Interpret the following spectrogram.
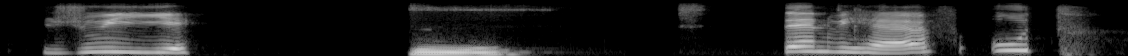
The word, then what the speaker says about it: Juillet: So instead of saying Juliet or something else, we say Juillet. We don't pronounce the L as L. We pronounce it as year. Juillet.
